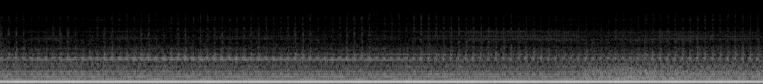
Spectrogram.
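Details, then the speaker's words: RV air conditioner after replacing the capacitor: loud steady low hum with no fan whoosh, unit powered but fan not turning and not blowing; owner suspects wiring may be connected wrong. "Is it getting cold? It's not blowing. Wow, I don't know what it is."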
